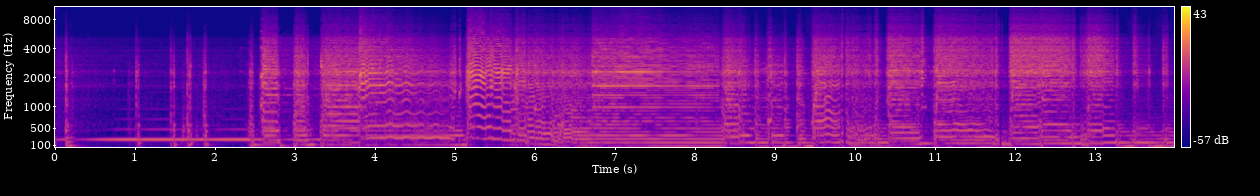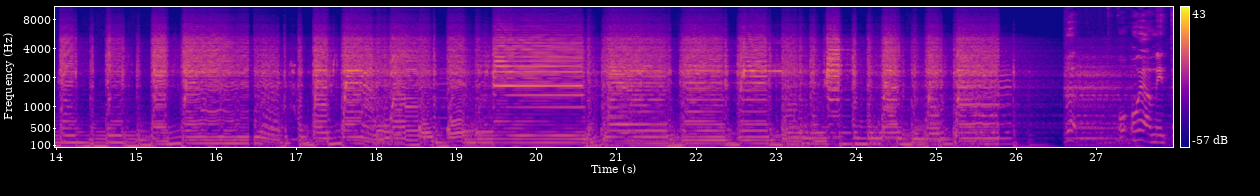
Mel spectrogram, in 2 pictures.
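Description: An electric guitar played through an overdrive pedal, with a gritty, saturated tone. It opens on a sustained note, then moves into busy, continuous riffs and chords for nearly half a minute, loud.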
